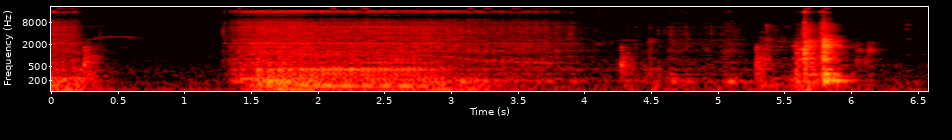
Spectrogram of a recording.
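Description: A sewing machine stitches the corners of a cotton baby bath towel, a steady motor whir running for a few seconds after a quiet start, then stopping, followed by a few soft clicks and handling knocks.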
